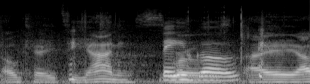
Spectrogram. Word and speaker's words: Tianis: Say my name right. And I always tell people you gotta say it with a smile. Okay. Tianis. If you ain't smiling, you ain't saying it right. Okay, Tianis.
